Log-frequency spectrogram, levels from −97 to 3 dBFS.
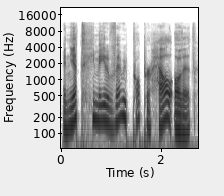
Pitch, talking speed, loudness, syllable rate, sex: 150 Hz, 220 wpm, -19 LUFS, 4.8 syllables/s, male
